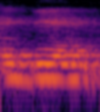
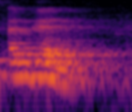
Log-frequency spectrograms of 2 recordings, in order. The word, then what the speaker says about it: again: Okay, we say again. It is not again, it is again. Now it will start with this symbol, again, ago.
